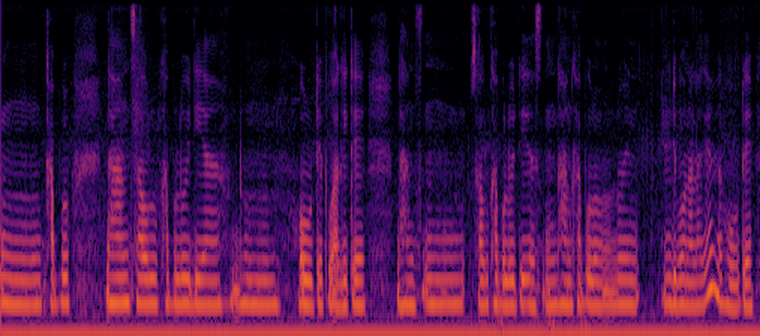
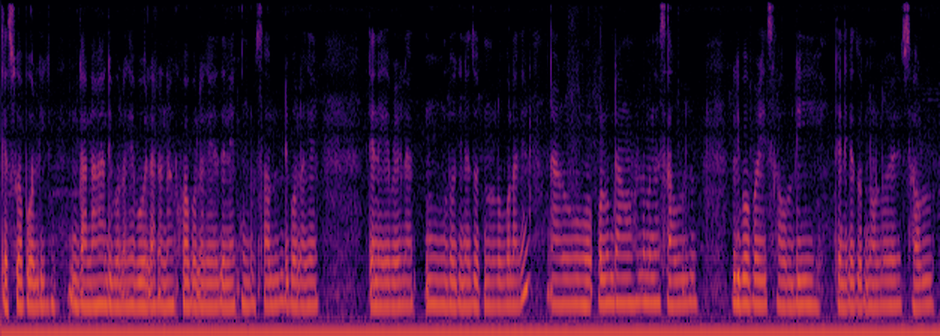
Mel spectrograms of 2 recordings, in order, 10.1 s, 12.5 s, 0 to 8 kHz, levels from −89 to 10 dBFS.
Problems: constant background noise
